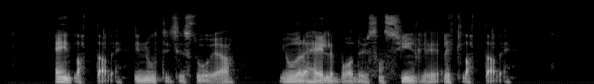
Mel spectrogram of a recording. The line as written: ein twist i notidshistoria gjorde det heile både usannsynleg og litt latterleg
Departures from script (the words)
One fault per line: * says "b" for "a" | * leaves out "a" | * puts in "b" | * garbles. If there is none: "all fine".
* says "latterleg" for "twist"
* leaves out "og"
